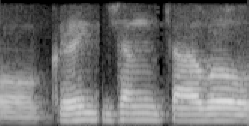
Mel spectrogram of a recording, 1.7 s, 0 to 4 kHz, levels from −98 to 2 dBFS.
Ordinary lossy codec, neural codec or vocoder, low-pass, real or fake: AAC, 16 kbps; none; 3.6 kHz; real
